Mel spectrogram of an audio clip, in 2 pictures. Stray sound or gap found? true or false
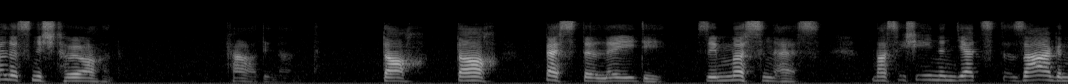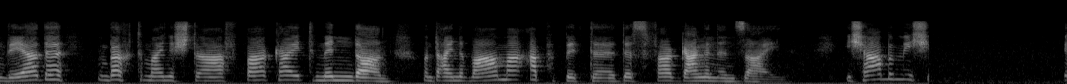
false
